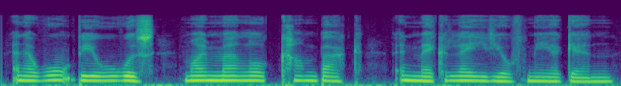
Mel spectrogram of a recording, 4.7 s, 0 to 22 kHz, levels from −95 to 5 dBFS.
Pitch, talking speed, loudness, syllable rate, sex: 170 Hz, 205 wpm, -15 LUFS, 4.7 syllables/s, female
